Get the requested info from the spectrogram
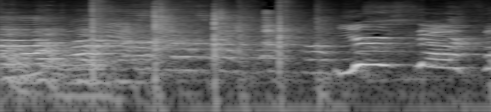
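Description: Hand claps, a quick run of them from about half a second in for about a second, with a young child's voice at the start and again near the end.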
